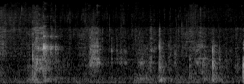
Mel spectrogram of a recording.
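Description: Cashews and raisins roasting in a pan, quiet scraping stirs recurring every half second or so over a faint sizzle, with no talking.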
